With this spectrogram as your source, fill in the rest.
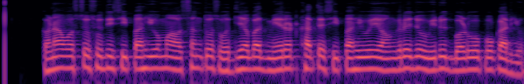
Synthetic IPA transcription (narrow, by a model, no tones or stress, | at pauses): ɡ̥ʱəɽ̃aʋəɾʃosud̪ʱisipaɦiomãəsənt̪oʃʋəd̪ʱjabad̪meɾəʈkʰat̪esipaɦioeəŋɡɾed͡ʒoʋiɾud̪̚ʱbəɽʋopokaɾjo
